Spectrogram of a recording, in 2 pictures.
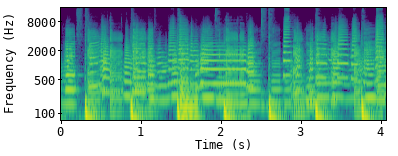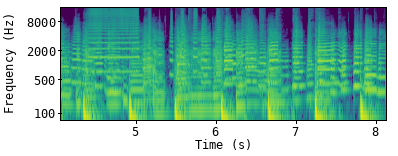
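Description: Funky latin-jazz recording: a horn section of trumpets, saxophones and trombones plays over a steady drum beat.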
